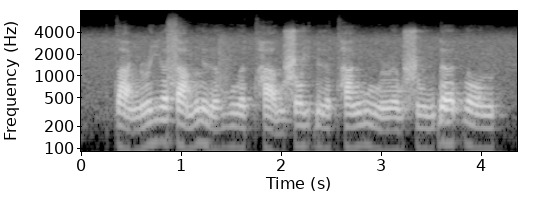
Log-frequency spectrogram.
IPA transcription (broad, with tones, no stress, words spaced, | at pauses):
t̪a˨˩˨ŋɹi˧ə̯sa˨˩˦mlɨ˨˩˨ə̯ vu˨˩ə̯t̪ʰa˨˩˨w ʂo˧jɗɨ˨˩ə̯t̪ʰa˧˥ŋ wu˨˩ɹə˨˩w ʂu˨˩˦nɗəː˦˥t̚ lo˧n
